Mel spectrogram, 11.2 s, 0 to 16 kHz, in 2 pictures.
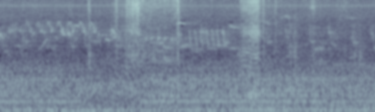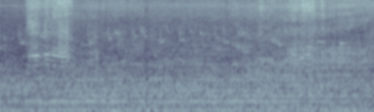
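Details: Pre-dawn bumblebees wallowing in poppy flowers for a pollen bath, 2019; a continuous deep hum runs the whole way, slightly wavering in pitch, while birds chirp and trill repeatedly in the background.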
